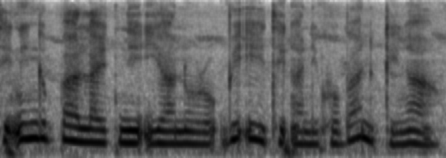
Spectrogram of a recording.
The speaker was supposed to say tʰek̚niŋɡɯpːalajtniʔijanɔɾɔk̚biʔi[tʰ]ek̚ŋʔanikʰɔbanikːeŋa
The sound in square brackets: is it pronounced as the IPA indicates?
yes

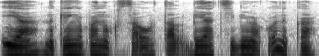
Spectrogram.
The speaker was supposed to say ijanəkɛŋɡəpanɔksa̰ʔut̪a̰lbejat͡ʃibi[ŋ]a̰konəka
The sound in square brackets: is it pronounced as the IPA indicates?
no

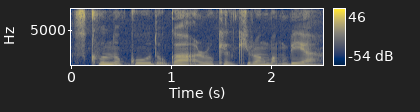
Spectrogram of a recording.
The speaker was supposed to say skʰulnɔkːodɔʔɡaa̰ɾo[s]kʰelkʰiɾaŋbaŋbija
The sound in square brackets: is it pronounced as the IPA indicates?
no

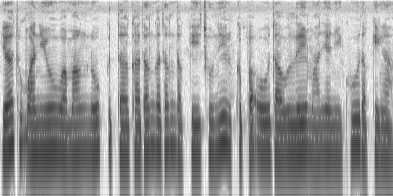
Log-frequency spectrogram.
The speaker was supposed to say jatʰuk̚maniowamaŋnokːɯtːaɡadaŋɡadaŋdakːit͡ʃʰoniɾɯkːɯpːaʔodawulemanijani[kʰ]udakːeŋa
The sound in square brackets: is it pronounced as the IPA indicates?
yes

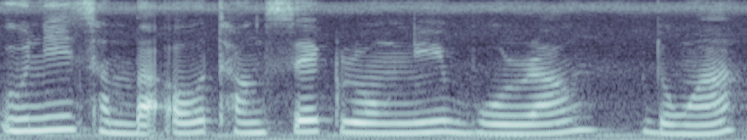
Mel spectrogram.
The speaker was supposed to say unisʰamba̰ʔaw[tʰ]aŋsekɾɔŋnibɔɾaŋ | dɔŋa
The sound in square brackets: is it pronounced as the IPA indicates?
yes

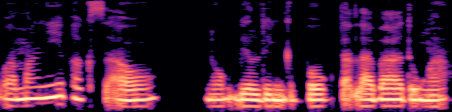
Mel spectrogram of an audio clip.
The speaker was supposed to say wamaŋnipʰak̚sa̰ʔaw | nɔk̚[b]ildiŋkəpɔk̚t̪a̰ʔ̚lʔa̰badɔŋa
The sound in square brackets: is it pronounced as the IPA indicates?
yes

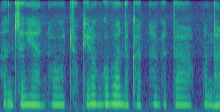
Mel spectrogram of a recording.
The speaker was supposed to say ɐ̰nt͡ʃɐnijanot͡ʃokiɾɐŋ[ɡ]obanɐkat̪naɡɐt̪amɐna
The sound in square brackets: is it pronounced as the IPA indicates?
yes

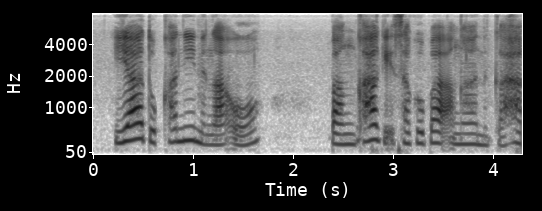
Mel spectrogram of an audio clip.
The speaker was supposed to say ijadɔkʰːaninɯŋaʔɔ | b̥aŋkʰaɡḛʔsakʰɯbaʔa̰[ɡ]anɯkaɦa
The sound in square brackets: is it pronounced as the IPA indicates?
no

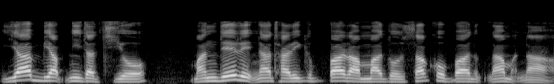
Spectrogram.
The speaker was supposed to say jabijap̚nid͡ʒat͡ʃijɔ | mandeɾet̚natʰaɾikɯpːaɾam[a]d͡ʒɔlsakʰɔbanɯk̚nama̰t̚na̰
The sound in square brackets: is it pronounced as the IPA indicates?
yes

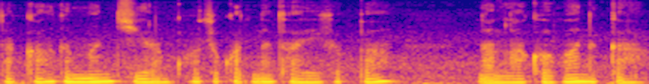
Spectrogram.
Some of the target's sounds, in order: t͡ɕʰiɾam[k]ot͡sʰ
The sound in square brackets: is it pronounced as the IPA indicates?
no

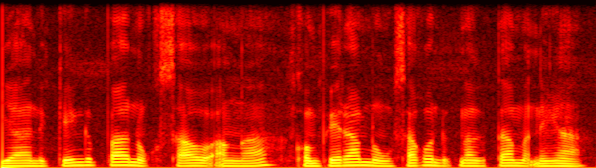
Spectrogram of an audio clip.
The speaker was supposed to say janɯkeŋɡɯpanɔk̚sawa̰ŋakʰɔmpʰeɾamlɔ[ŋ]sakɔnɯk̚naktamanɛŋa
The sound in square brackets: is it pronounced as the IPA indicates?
yes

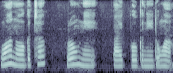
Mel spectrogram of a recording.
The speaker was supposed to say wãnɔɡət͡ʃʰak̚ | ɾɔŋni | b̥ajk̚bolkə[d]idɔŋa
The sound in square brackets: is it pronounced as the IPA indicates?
no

